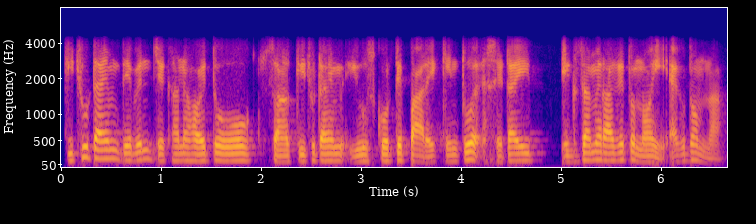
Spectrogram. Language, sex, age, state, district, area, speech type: Bengali, male, 30-45, West Bengal, Nadia, urban, conversation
